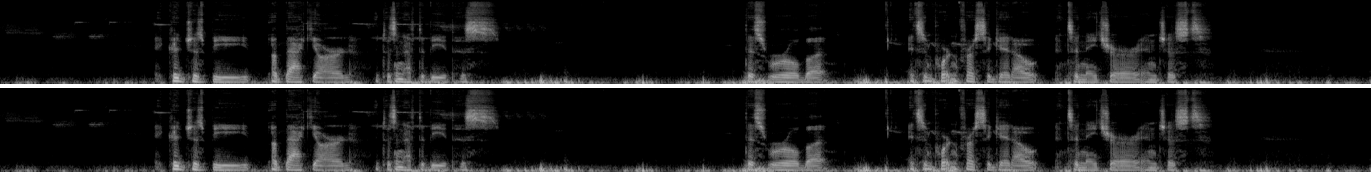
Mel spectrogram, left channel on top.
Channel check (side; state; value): both; identical; correlation 1.00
